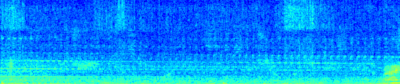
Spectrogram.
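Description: Faint steady hum with a thin high whine from an old Century repulsion-start induction motor, dying down a little, after a run in which its rotor rubbed the inside of the casing.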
